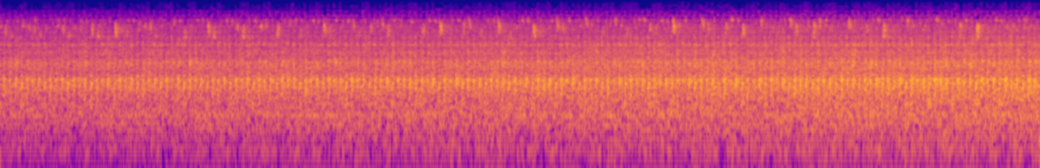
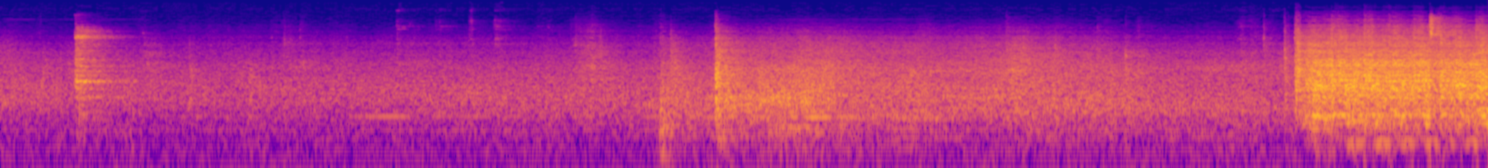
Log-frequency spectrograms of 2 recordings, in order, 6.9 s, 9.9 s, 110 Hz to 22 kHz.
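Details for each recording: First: 2006 Nissan Navara diesel after tank work and bleeding fuel lines post no-start breakdown: even diesel clatter at idle, steady ticking about three per second, no misses, some blue smoke; injectors seem fine, running normally. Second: 2006 Nissan Navara diesel that spluttered, went bang and stopped. A dry, labouring crank barely catches, then runs flat and won't rev even at full throttle. Water in the diesel is suspected, getting in over time; injectors were blamed elsewhere but are doubted.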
